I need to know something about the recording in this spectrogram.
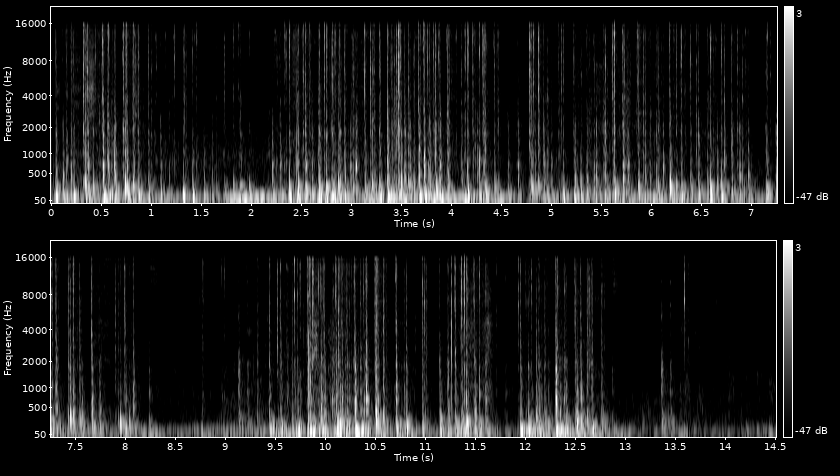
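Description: Fast typing on a computer keyboard: rapid runs of key clicks broken by short pauses.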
